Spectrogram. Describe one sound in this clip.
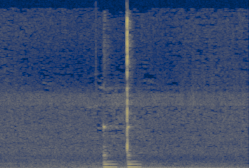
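A button clicks twice.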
